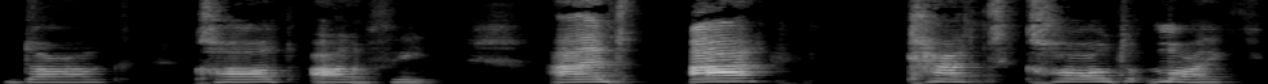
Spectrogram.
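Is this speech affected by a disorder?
Yes: Down syndrome; extra copy of chromosome 21, present from birth; age 12, attends special school, St. Augustine's.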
